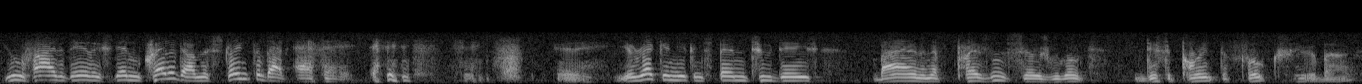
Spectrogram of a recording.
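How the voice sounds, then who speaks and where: An actor playing a sly, chuckling little old American prospector with a folksy drawl, in old-time radio drama style. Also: male voice, a little high, lively intonation, unhurried. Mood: gleeful, sly. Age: older. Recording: muffled old radio recording, faint hiss.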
